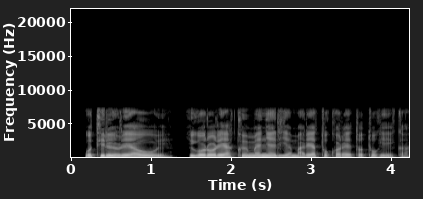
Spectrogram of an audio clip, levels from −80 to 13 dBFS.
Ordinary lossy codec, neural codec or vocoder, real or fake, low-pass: none; none; real; 7.2 kHz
